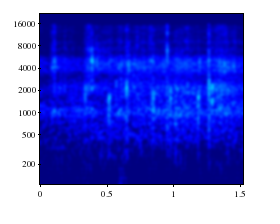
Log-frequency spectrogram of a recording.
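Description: Audience applause from a Steve Harvey show clip, a brief dense patter of clapping at moderate level.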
